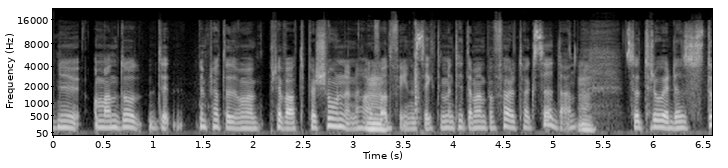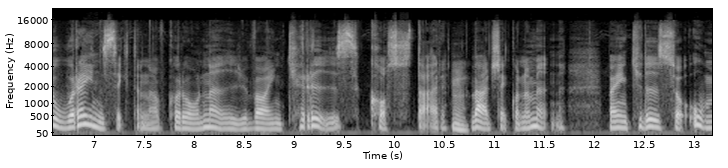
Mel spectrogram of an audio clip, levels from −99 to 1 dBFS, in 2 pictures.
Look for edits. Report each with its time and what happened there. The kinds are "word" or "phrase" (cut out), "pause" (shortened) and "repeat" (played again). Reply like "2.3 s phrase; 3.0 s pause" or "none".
none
